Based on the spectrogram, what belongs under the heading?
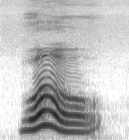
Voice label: "wow" female voice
